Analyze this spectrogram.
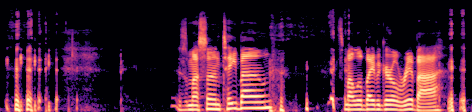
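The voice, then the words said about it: Weak put-on New Orleans accent. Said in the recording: “This is not a very good New Orleans accent either.”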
